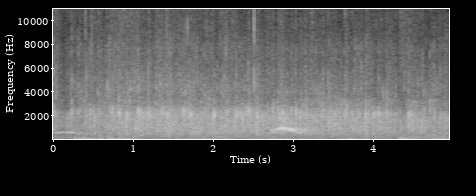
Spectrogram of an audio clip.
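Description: A crowd applauds steadily, a dense wash of clapping that holds at an even, fairly loud level for several seconds, with a brief whoop of cheering rising out of it midway.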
